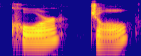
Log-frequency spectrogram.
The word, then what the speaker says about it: cordial: most everybody will connect the word cordial looks like this but sounds like this core joel and cordial lan will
